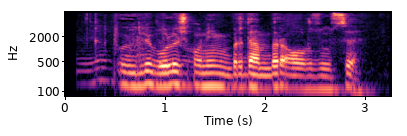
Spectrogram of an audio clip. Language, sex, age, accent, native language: Uzbek, male, 18-24, Qashqadaryo, Uzbek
